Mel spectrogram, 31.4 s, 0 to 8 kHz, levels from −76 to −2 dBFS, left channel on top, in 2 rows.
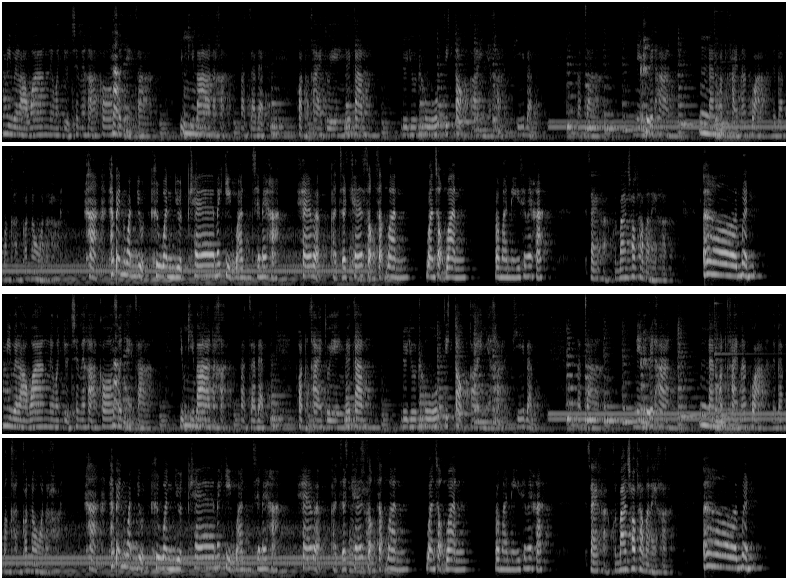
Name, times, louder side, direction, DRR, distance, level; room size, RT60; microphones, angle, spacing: voice 1, 0.0-3.0 3.5-7.5 8.0-10.6 11.5-12.0 12.6-13.6 14.1-16.9 22.6-23.0 27.4-29.1, right 3 dB, 65° right, 3 dB, 2.6 m, -38 dB
sound 1, 2.4-16.0, right 2 dB, 50° right, 1.4 m, -43 dB
voice 2, 3.6-4.0 12.7-13.0 13.9-14.5 17.3-21.2 21.6-23.8 24.2-25.0 25.5-26.5 29.7-30.7, left 3 dB, 25° left, 12 dB, 0.8 m, -32 dB
Telephone, 10.9-23.1, right 2 dB, 20° right, 1.3 m, -45 dB
sound 2, 16.3-23.7, equal, 5° right, 0.9 m, -49 dB
25.0 x 17.5 x 6.4 m, 0.63 s
head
